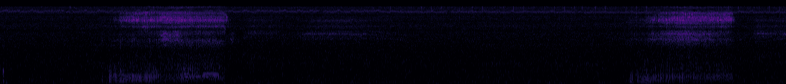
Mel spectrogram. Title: Cute video of mini pocket beagle dog sleeping with snoring and dreaming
